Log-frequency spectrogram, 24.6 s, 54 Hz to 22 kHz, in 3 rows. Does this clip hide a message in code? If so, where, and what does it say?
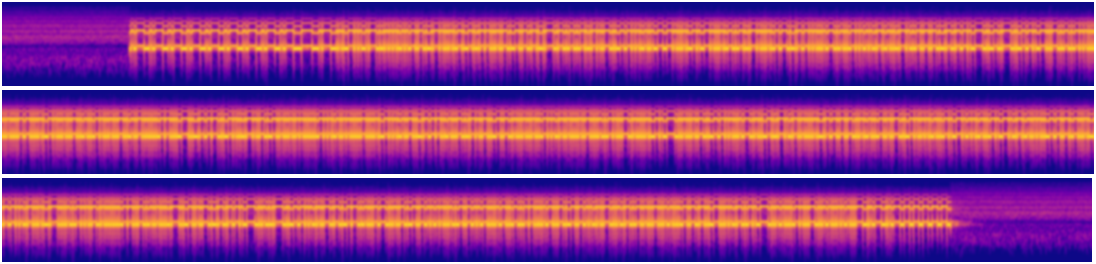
Yes: NAVTEX (SITOR-B), 100 baud, 170 Hz shift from 1.0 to 23.5 s, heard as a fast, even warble, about 870 Hz centre. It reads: 20150 12752 39090 07502 83815 25992 47046 43466 95230 34006 35673 33846 20902 86510 23390 83910 15806 24635 25982 32270 88766 82738 14798 24488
